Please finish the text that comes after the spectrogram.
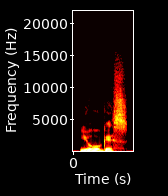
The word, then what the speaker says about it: Jurgis: And she had just been married and married to Yorgis, pronounced Yorgis of all men, to Yorgis Rutkus.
